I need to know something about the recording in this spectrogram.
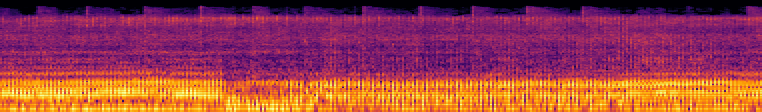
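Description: A dirt bike engine buzzes loudly and steadily, dipping briefly as the rider shifts.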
